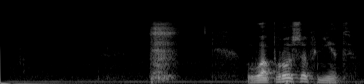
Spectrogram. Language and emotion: Russian, neutral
